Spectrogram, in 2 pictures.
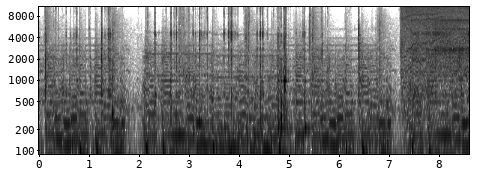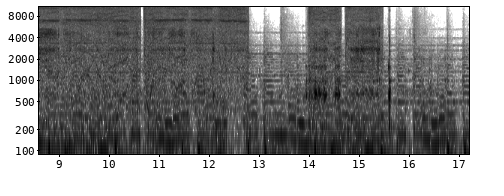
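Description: Background music with a steady beat throughout. An electric drill runs at speed in a round hole cut in a plywood deck from about seven seconds in to about thirteen, then again briefly near the end, both times cutting off sharply.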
